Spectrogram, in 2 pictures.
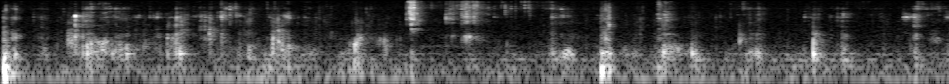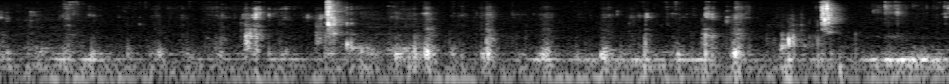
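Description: Close-miked chewing and mouth sounds of a person eating a soft, oven-baked mozzarella stick: quiet wet smacks and clicks, with a few sharper clicks.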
